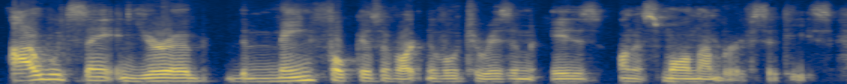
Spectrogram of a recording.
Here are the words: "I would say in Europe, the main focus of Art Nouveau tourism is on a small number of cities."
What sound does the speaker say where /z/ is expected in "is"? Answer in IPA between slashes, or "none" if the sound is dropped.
/z/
